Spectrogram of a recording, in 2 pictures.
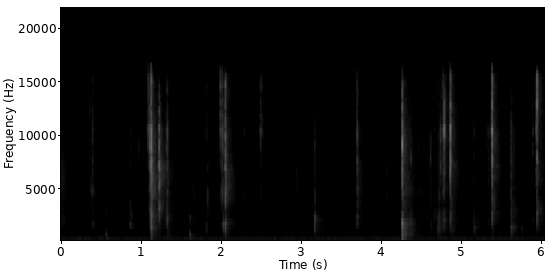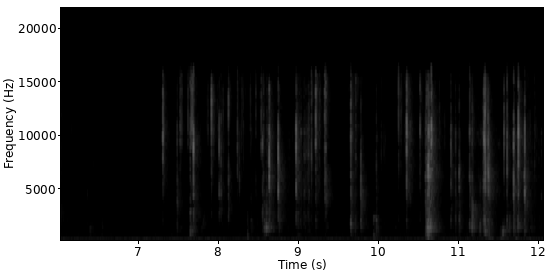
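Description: Faint crinkling and snapping of a Pokémon trading-card booster pack's foil wrapper and cards being handled, in scattered short bursts that grow denser over the last few seconds.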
